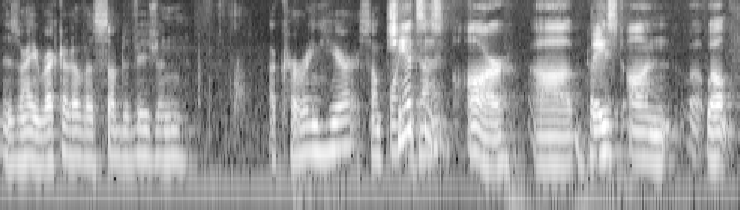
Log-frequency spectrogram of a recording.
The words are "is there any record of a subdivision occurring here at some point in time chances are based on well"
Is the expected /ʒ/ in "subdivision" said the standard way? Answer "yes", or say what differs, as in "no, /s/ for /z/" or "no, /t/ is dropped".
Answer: yes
